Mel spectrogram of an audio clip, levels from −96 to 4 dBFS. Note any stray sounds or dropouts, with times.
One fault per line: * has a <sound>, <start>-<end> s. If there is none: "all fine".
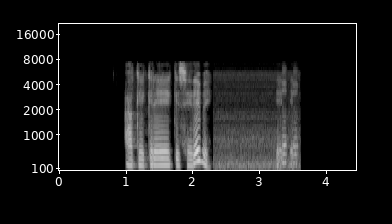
* has a laugh, 3.3-3.6 s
